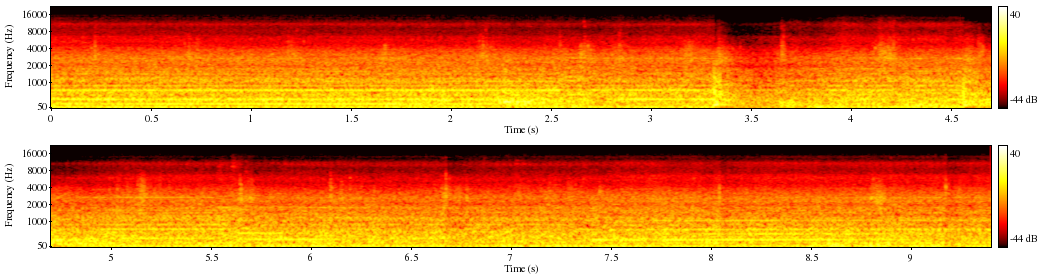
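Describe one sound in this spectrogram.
A heavy machine's engine rumbles and drones steadily outdoors.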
